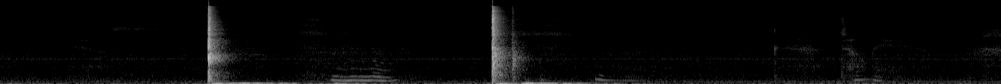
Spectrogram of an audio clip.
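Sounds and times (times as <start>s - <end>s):
hand slapping bare buttocks: 2.0s - 2.6s, 4.9s - 5.6s
person moaning: 3.2s - 4.1s, 5.9s - 6.4s.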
